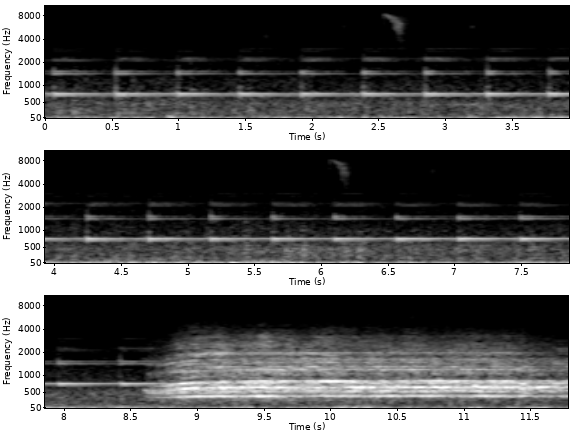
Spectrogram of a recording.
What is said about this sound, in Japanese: それじゃあ釧路湿原駅に、到着する直前のちょっと山っぽい丘ですねを通過する冬の湿原号をちょっと聞いていただきたいと思います。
